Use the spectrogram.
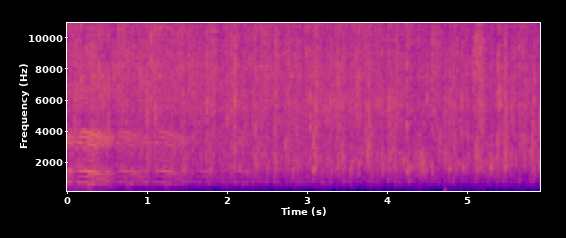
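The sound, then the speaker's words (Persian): An audience in a Shia audience claps hands together in a dense, steady wash of applause that holds at an even level throughout. A voice speaks over the clapping at the start. “اگه شیعه مکتب جعفری یه جوری کف بزن پدرشون در بیاد دشمن مولا. بین دو کفه دست صورت اون دو تا حرومزاده رو فرض کن. بزن جانم.”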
